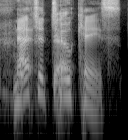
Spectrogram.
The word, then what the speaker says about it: Natchitoches: Natchitoches, yeah. Louisiana. How do you pronounce it? – Natchitoches.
